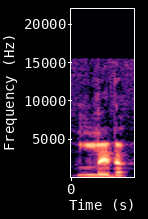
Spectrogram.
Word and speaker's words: lead: और यहाँ पर जो दूसरा वर्ड आपको नज़र आ रहा है इसको कहा जाता है लेड।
